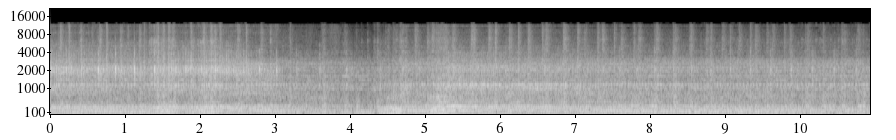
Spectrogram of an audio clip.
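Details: ChZ 472.6 two-stroke engine, crank good, cylinder bored +0.11 mm: hard, fairly regular knock about three to four per second through the exhaust noise, present cold and hot, in neutral and in gear; owner suspects the gearbox, source undetermined.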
